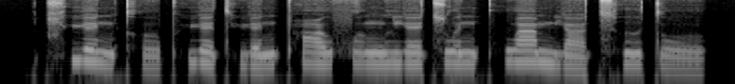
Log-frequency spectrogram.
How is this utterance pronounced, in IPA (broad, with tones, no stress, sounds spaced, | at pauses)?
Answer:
t͡ɕʰ ɥ ɛ˥˨ n kʰ ɤ˨˩ pʰ ɥ ɛ˥˨ t̪ʰ ɥ ɛ˨˦ n pʰ ɑ˦ ʊ̯ f ɤ˦ ŋ l j ɛ˦ t͡s w ə˦ n pʰ w ä˦ m j ä˨˩ t͡sʰ ɹ̩˦ t̪ o˨˩ ʊ̯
